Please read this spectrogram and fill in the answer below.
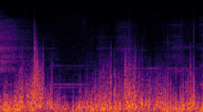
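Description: Loud, gusty wind buffeting the camera's microphone, a dense low rumble that rises and falls with the gusts.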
